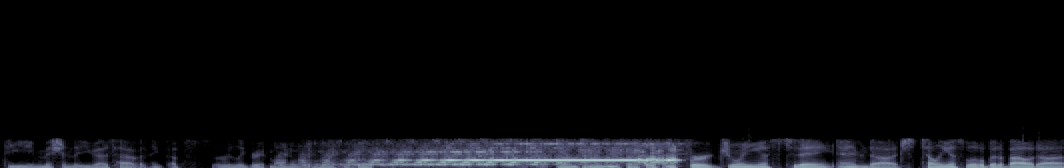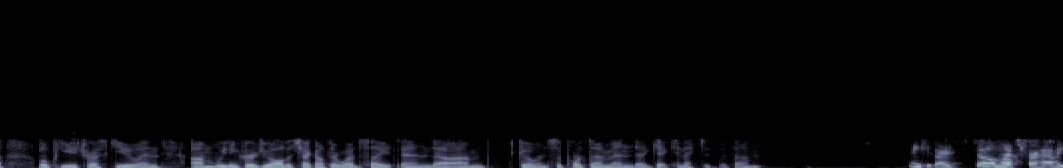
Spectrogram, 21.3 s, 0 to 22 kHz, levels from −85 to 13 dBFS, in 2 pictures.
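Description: The speech in this clip has been carried over an AMR narrowband mobile codec. Encoding at a low bit budget, which fits the 7.4 kbps mode of AMR-NB, cuts everything above 4 kHz and leaves the voice plainly buzzy and synthetic throughout. AMR bit errors strike four times, at 6.36–6.79 s, 8.31–8.69 s, 18.06–18.27 s and 20.64–20.85 s. A weak link flipped the less protected bits in runs of frames, at an error rate of several percent, misplacing the excitation pulses and skewing the gain and spectral values. Pitch and level hold roughly steady, but the voice turns hoarse, scratchy and gargly for those stretches.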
